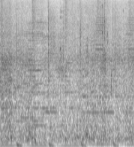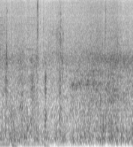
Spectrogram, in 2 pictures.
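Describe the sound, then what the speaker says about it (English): A sailboat on an offshore ocean passage rides a calmer sea after rough water. Steady wind buffets the microphone over continuous wave wash and low thumps against the hull, with no talking. "Or the sea is a lot calmer now."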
